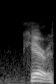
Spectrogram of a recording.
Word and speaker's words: chara: In the Greek, the word most often translated joy is chara, spelled C-H-A-R-A. One of my daughters just picked her head up. Chara is pronounced chara.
